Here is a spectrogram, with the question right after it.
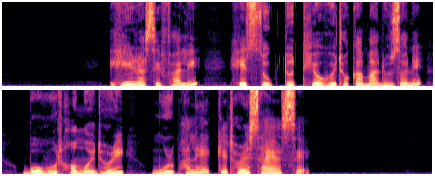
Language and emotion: Assamese, fearful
